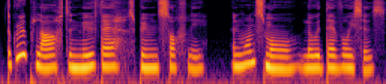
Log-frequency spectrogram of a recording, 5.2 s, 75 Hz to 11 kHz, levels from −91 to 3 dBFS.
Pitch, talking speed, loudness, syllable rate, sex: 215 Hz, 150 wpm, -16 LUFS, 4.2 syllables/s, female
